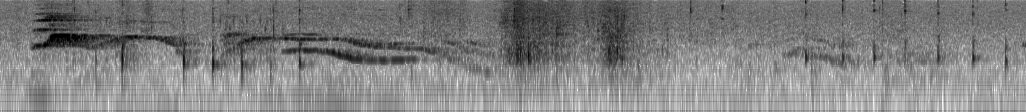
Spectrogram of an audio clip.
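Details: Young Australian Shepherd puppies at two and a half weeks, sired by Dublin out of Poppy: a long high squeal sliding down in pitch, then softer squeaks with light rustling and tapping.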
